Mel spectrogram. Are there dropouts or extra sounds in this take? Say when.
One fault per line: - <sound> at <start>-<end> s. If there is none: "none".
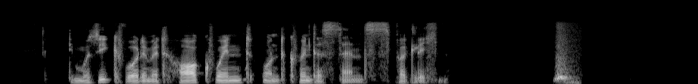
- whoosh at 5.5-5.8 s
